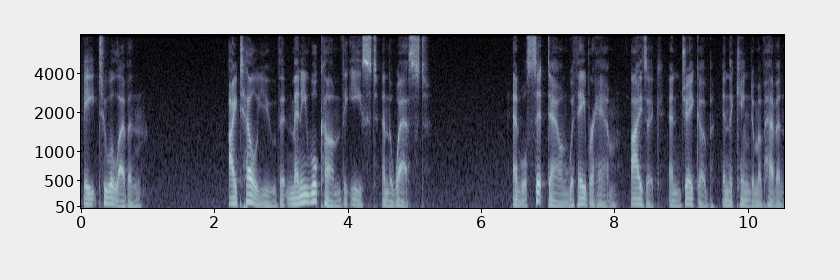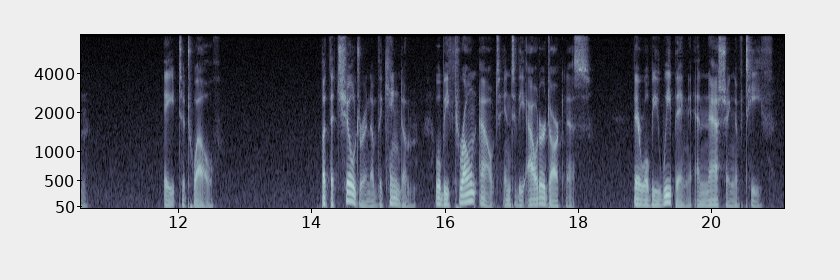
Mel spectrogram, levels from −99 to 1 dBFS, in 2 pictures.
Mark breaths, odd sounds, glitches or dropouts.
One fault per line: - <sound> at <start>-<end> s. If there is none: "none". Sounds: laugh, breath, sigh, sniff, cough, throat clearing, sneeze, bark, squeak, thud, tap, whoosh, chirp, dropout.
none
